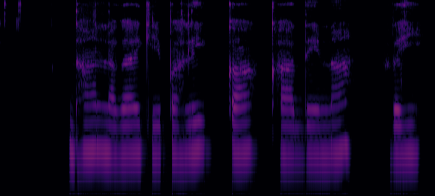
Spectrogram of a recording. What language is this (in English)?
Chhattisgarhi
